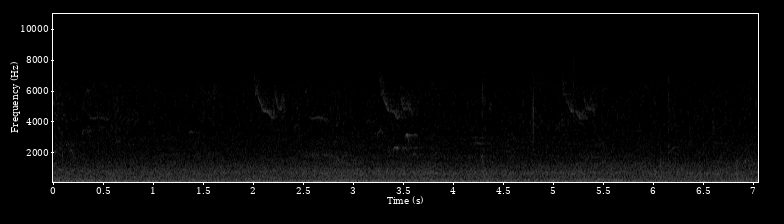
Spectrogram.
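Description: A small bird gives three short, high calls that fall in pitch, a second or two apart, over a steady low outdoor rumble.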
